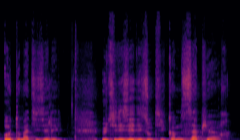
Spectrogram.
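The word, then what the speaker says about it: Zapier: temps et bien automatisez-les utilisez des outils comme zapieur Z a P i e r ou i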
